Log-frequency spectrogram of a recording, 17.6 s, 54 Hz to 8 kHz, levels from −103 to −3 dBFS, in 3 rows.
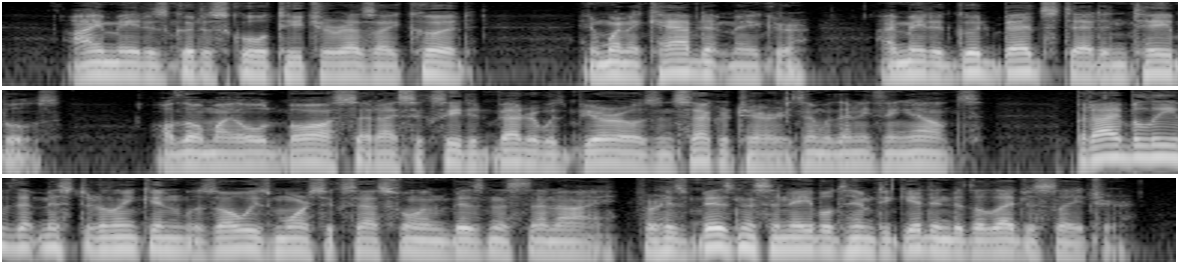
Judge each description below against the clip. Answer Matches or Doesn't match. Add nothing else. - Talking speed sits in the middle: Doesn't match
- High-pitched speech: Doesn't match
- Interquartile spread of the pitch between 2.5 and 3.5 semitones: Matches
